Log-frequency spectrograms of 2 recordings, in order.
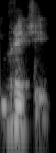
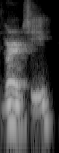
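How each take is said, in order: First: The r is sounded as a plain consonant. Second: The r is sounded as a syllabic vowel. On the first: "in modern uh, pronunciation" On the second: "This says"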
